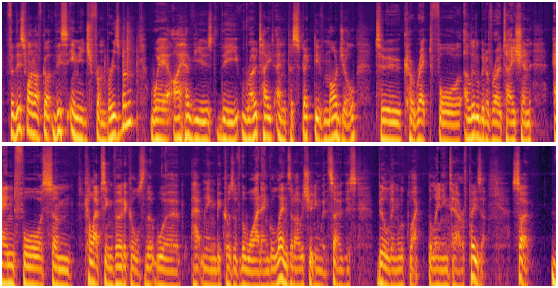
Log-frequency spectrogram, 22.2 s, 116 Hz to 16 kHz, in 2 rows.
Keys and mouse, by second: 4.8 click, 12.6 click, 14.3 click, 21.4 click.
